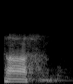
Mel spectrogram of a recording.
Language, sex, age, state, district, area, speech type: Sindhi, male, 18-30, Maharashtra, Thane, urban, conversation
